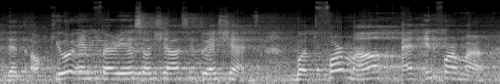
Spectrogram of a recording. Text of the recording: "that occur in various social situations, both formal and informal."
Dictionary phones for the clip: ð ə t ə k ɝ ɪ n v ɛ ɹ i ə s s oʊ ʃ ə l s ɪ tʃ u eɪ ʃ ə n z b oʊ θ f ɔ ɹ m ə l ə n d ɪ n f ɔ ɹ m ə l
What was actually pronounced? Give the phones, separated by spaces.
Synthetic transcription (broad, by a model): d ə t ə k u ɪ n f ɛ ɹ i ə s s oʊ ʃ ə l s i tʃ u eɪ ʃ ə n s b oʊ t f ɔ ɹ m ə l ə n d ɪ n f ɔ ɹ m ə l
